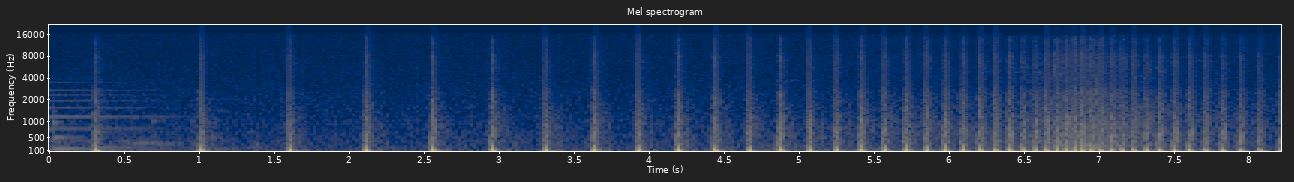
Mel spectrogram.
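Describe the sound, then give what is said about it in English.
Deep, muffled thumps from a male ruffed grouse drumming in its display, starting as slow separate beats and speeding up into a rapid, blurred whirr before fading, heard alone with no voices. “what you're hearing is a male ruffed grouse performing his drumming display”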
